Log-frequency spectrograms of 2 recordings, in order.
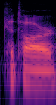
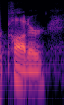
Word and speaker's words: Qatar: Middle East Iran Kuwait Qatar or Cotter depending on on how you pronounce that I hear both but when the World Cup was held in that country I heard Cotter a lot more regularly being the pronunciation the United Arab Emirates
